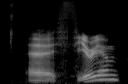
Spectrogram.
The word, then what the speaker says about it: Ethereum: How do you pronounce that? Ethereum.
